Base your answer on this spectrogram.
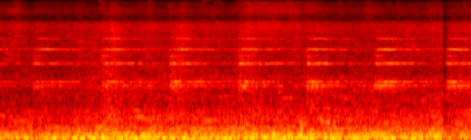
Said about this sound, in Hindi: लोकोमोटिव बहुत ही खूबसूरत अंदाज में आ रहा है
